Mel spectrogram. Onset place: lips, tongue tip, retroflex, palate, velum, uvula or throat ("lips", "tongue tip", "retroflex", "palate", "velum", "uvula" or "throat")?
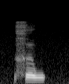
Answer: velum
